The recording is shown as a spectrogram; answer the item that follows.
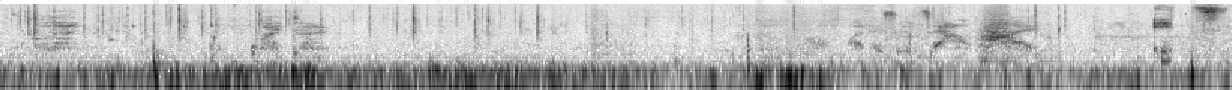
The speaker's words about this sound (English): Sounds like Rice Krispies. Yeah. Most of the scientists you talk to say it sounds like bacon frying or twigs crackling in a fire.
